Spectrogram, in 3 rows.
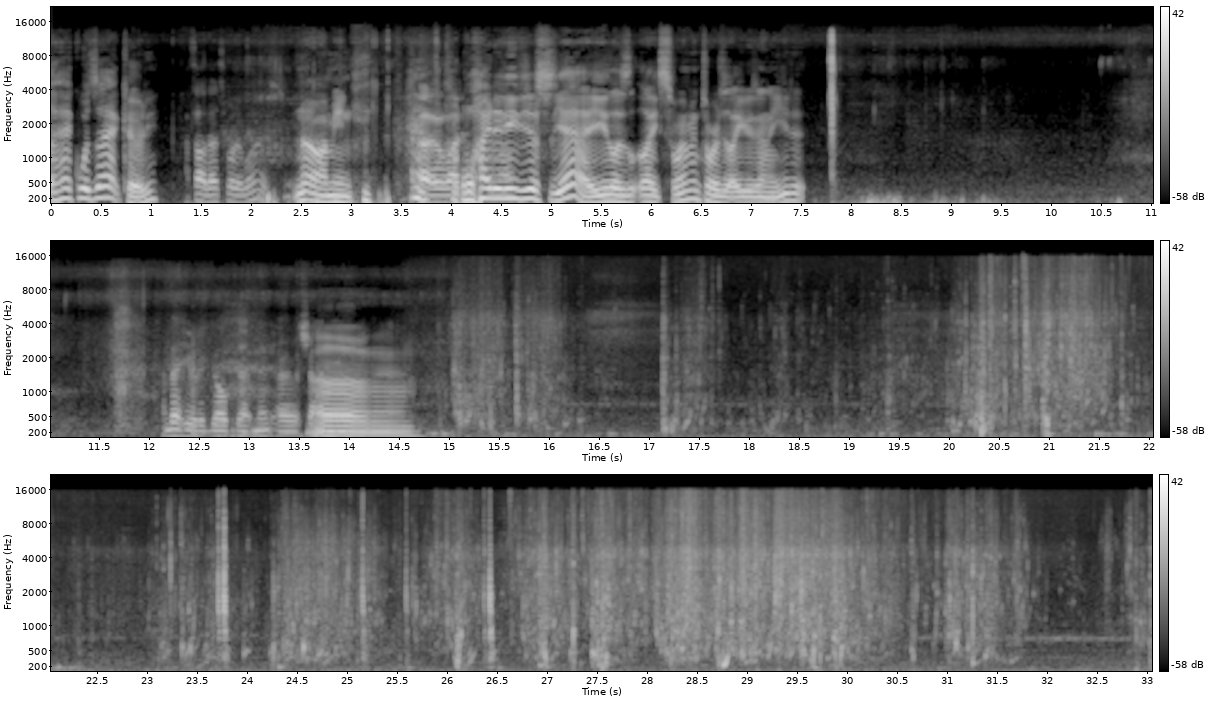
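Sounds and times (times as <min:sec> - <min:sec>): fish splashing in water: 0:15.0 - 0:16.5, 0:17.1 - 0:22.1, 0:22.9 - 0:33.0.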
